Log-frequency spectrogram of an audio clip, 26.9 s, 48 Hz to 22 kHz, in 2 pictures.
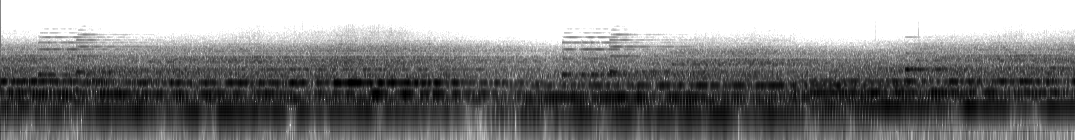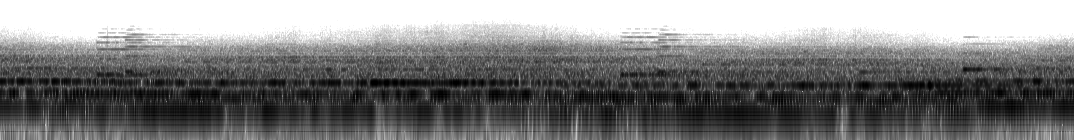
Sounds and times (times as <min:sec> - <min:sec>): Music: 0:00.0 - 0:26.8.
